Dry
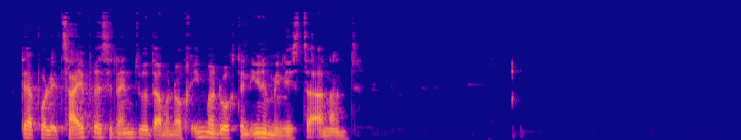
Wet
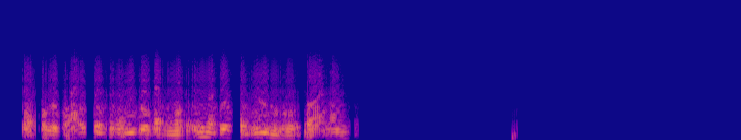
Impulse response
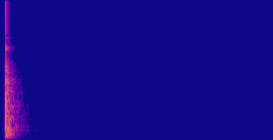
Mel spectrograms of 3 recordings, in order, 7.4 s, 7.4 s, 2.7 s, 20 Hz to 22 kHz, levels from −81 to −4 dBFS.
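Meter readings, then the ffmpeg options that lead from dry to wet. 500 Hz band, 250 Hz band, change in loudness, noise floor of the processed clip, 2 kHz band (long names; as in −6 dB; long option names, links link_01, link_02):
−10.0 dB, −7.5 dB, −10.0 dB, below −85 dBFS, −24.0 dB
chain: -filter_complex "[0:a]acompressor=threshold=-24dB:ratio=16,asplit=2[link_01][link_02];[link_02]adelay=21,volume=-6.5dB[link_03];[link_01][link_03]amix=inputs=2:normalize=0,asplit=2[link_04][link_05];[link_05]adelay=823,lowpass=frequency=3000:poles=1,volume=-19.5dB,asplit=2[link_06][link_07];[link_07]adelay=823,lowpass=frequency=3000:poles=1,volume=0.46,asplit=2[link_08][link_09];[link_09]adelay=823,lowpass=frequency=3000:poles=1,volume=0.46,asplit=2[link_10][link_11];[link_11]adelay=823,lowpass=frequency=3000:poles=1,volume=0.46[link_12];[link_06][link_08][link_10][link_12]amix=inputs=4:normalize=0[link_13];[link_04][link_13]amix=inputs=2:normalize=0,acrusher=samples=26:mix=1:aa=0.000001:lfo=1:lforange=26:lforate=0.8,aemphasis=mode=reproduction:type=riaa,flanger=delay=20:depth=3.4:speed=2.2,afftfilt=real='re*gte(hypot(re,im),0.0562)':imag='im*gte(hypot(re,im),0.0562)':win_size=1024:overlap=0.75,aeval=exprs='sgn(val(0))*max(abs(val(0))-0.0158,0)':channel_layout=same,highpass=360,equalizer=frequency=640:width_type=q:width=4:gain=-6,equalizer=frequency=1200:width_type=q:width=4:gain=-8,equalizer=frequency=1800:width_type=q:width=4:gain=-9,lowpass=frequency=3800:width=0.5412,lowpass=frequency=3800:width=1.3066,volume=1.5dB"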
